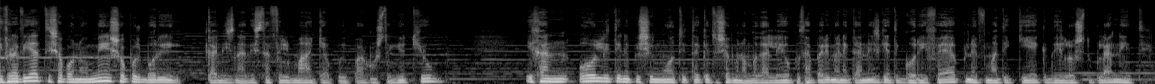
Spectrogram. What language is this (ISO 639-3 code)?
ell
